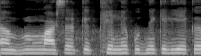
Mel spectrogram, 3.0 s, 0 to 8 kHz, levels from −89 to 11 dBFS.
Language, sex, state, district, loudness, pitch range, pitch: Hindi, female, Maharashtra, Washim, -17 LUFS, 175-190 Hz, 185 Hz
